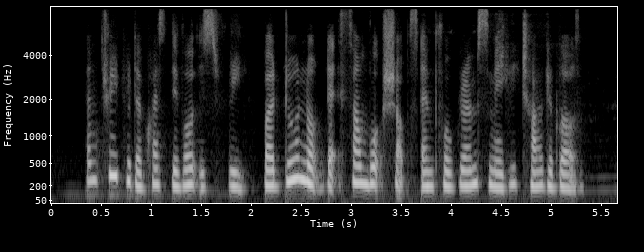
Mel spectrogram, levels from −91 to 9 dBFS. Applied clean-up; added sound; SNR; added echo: neural mask model DeepFilterNet 3.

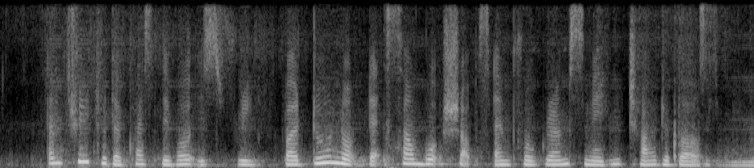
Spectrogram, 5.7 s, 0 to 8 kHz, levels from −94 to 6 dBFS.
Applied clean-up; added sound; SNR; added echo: neural separator model SepFormer DNS4.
